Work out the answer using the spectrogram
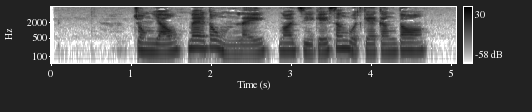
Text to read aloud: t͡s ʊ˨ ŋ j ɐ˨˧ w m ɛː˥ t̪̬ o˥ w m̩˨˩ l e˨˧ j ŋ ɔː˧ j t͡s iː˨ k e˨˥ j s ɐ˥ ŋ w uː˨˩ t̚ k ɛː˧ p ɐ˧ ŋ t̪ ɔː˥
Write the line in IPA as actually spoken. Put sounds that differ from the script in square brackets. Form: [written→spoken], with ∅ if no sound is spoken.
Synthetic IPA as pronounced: t͡s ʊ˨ ŋ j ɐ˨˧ w m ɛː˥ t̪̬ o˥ w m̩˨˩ l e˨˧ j ŋ ɔː˧ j t͡s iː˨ k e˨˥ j s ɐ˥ ŋ w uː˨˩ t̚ k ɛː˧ [p→k] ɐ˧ ŋ t̪ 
